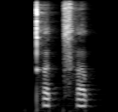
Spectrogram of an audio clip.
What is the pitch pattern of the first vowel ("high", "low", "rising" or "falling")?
rising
